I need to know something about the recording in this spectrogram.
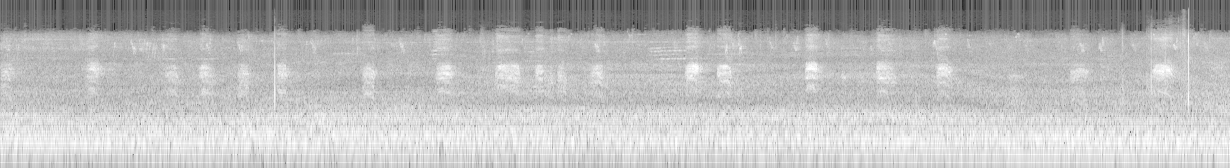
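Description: Birds calling outdoors in short, separate calls, one every second or so, over a steady low background rumble.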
